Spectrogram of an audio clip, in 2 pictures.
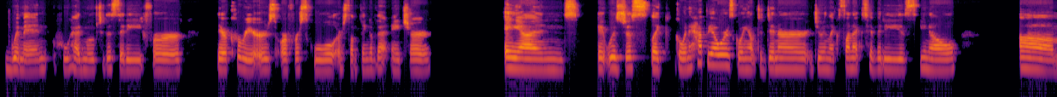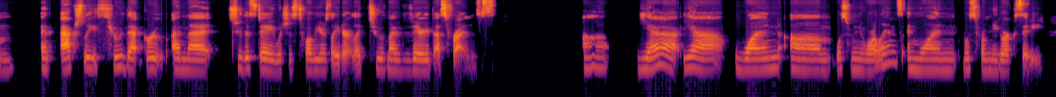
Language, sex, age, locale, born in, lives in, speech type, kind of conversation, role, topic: English, female, 40-44, en-US, United States, United States, conversation, advice, user, How do I meet people and build a social circle after moving to a new city?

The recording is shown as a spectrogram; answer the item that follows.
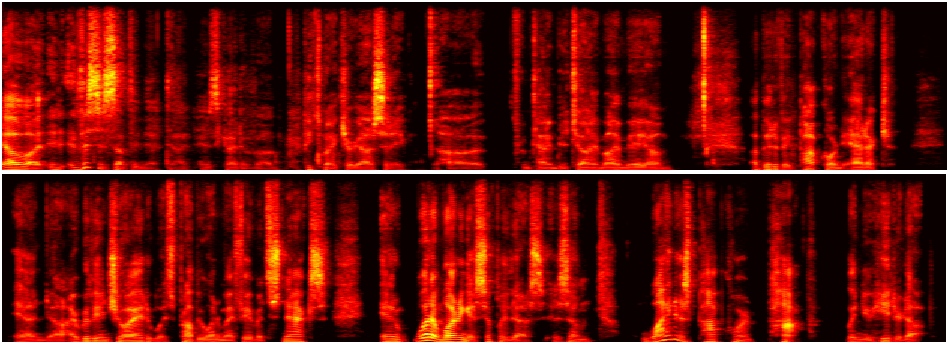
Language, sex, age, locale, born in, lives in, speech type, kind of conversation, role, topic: English, male, 70-74, en-US, United States, United States, read, expert-assistant, asker, What makes popcorn pop when it is heated?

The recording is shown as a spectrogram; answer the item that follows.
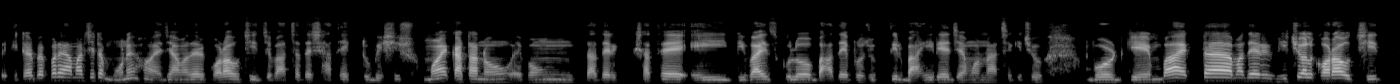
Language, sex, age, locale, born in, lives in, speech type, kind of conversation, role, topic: Bengali, male, 25-29, bn-BD, Bangladesh, Bangladesh, conversation, unstructured, none, আপনার জীবনে প্রযুক্তির কোন দিকটি সবচেয়ে বেশি প্রভাব ফেলেছে?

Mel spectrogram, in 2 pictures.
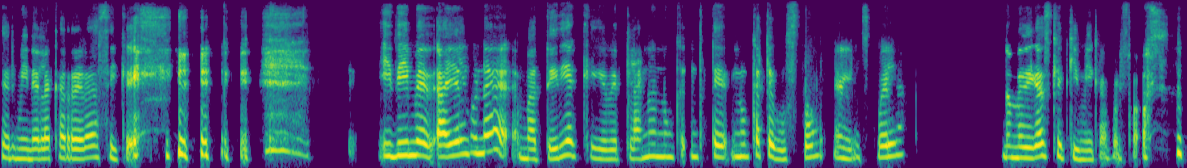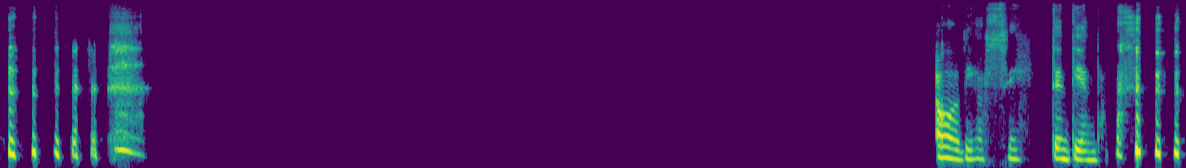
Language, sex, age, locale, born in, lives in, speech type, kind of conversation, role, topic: Spanish, female, 30-34, es-MX, Mexico, Mexico, conversation, unstructured, none, ¿Cuál fue tu materia favorita en la escuela y por qué?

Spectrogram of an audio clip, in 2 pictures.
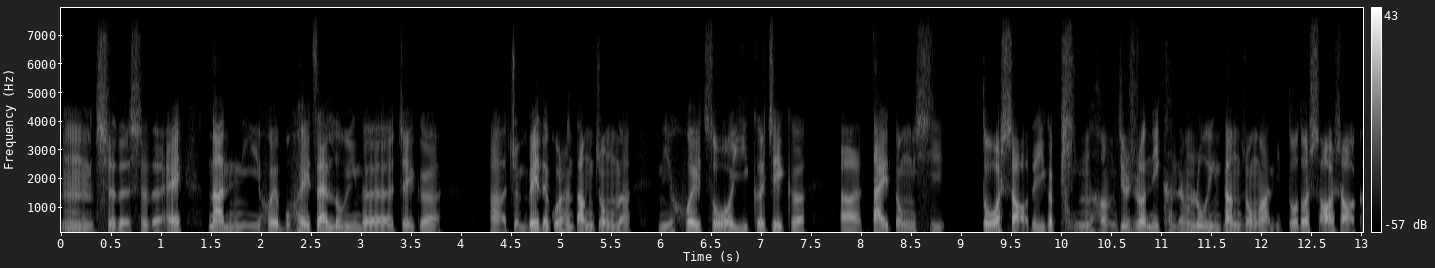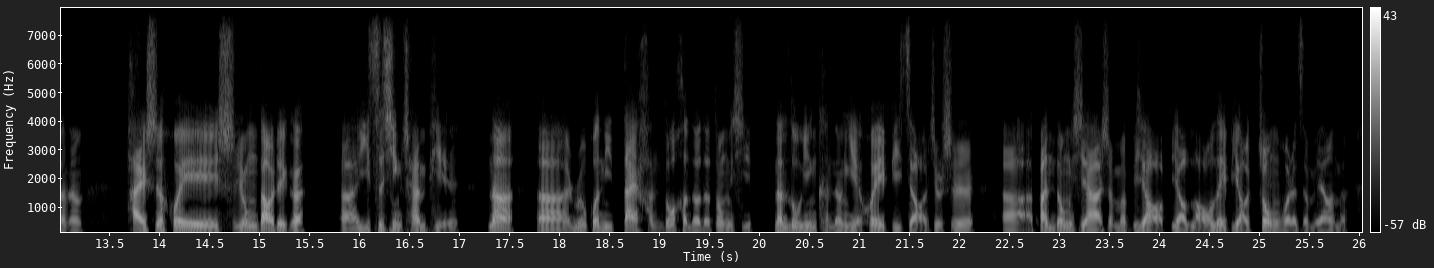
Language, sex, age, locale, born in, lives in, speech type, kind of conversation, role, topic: Chinese, male, 30-34, zh-CN, China, United States, conversation, podcast, host, 你如何看待露营时的环保习惯？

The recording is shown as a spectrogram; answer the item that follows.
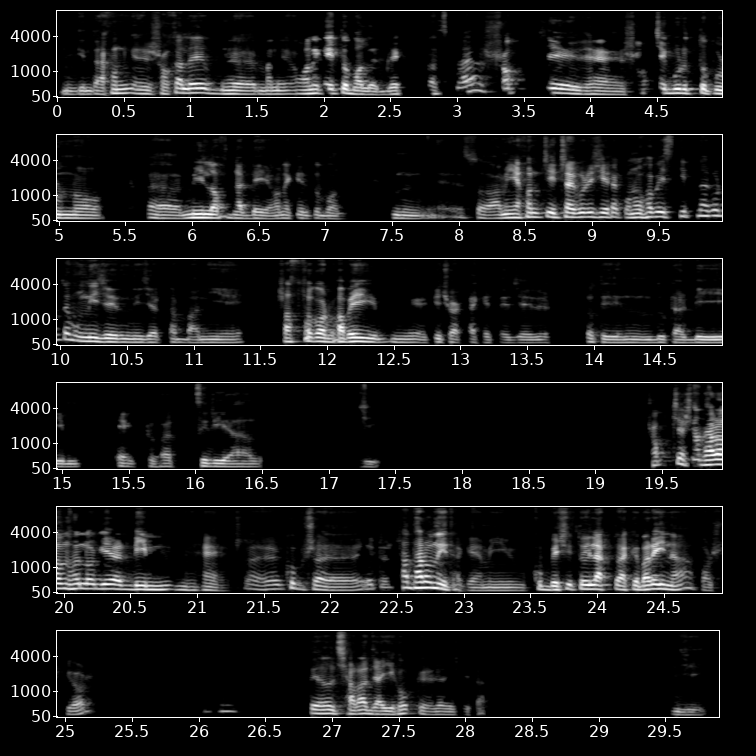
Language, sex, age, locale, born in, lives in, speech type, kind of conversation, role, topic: Bengali, male, 40-44, bn-BD, Bangladesh, Finland, conversation, podcast, guest, নতুন অভ্যাস গড়তে তুমি কীভাবে শুরু করো?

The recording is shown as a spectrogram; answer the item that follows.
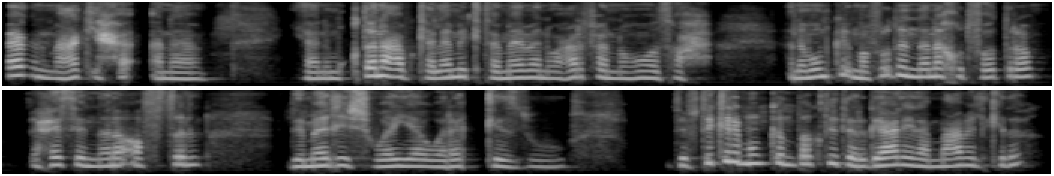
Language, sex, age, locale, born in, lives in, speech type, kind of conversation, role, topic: Arabic, female, 20-24, ar-EG, Egypt, Greece, conversation, advice, user, ليه ببدأ مشاريع جديدة بدل ما أكمّل المشاريع اللي عندي؟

